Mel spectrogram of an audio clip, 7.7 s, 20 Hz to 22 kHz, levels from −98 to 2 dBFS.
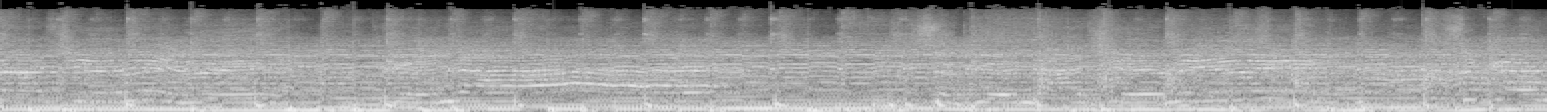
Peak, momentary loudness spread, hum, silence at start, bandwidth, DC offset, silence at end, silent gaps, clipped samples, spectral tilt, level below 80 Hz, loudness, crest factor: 0 dBFS; 2 LU; none; 0 s; 17.5 kHz; under 0.1%; 0 s; none; under 0.1%; -4 dB/octave; -18 dBFS; -9 LUFS; 10 dB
